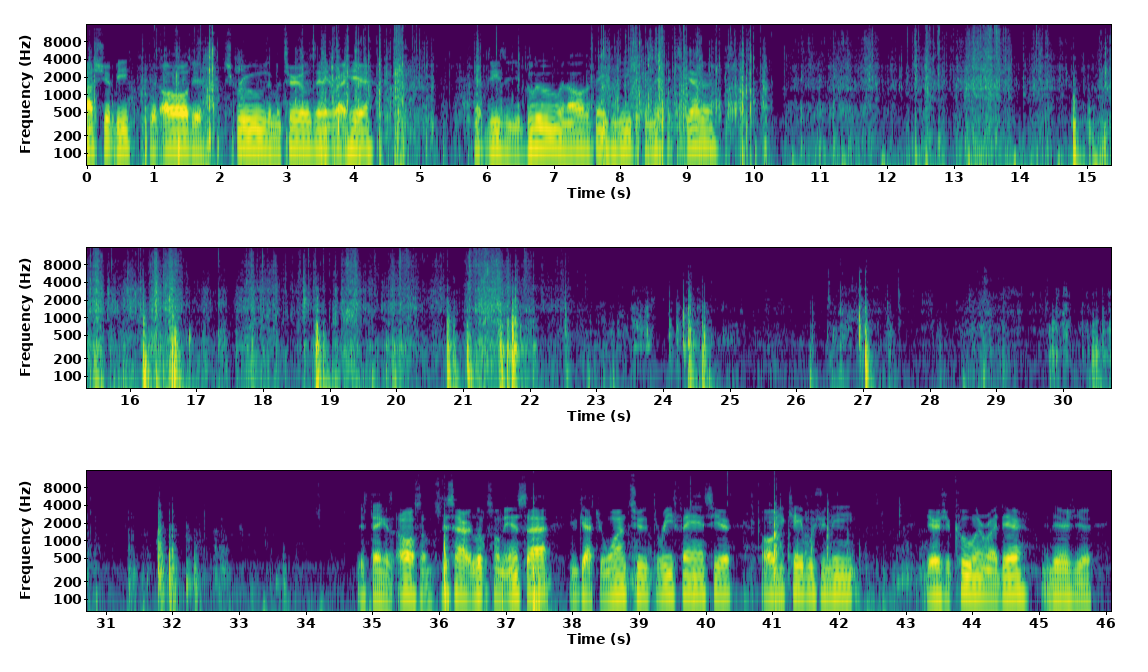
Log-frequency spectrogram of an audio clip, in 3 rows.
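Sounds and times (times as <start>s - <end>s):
packaging crinkling and rustling: 0.0s - 23.4s, 38.8s - 43.2s.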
